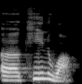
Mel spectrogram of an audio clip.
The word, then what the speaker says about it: quinoa: So it is quinoa.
